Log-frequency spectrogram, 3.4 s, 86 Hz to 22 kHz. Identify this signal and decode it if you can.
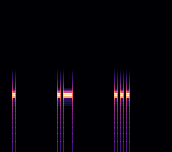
Morse code, heard as a keyed tone, about 20 wpm, spaced as for 8 wpm, 700 Hz. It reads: EAS
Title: 035 Lesson 7e - Letter s - Three Characters 20wpm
